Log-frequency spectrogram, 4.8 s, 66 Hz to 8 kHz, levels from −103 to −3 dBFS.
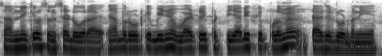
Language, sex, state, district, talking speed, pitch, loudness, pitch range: Hindi, male, Uttar Pradesh, Lucknow, 340 wpm, 130 Hz, -14 LUFS, 125-140 Hz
